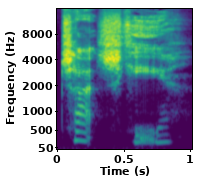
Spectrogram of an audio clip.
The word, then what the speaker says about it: tchotchke: I can't pronounce it it's pronounced chachki meaning either a decorative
